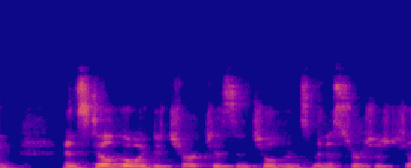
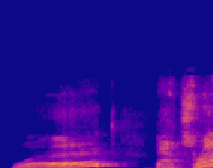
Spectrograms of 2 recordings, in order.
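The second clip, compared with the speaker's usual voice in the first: mock surprise; 3 semitones higher, 6 dB louder, much slower than usual.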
